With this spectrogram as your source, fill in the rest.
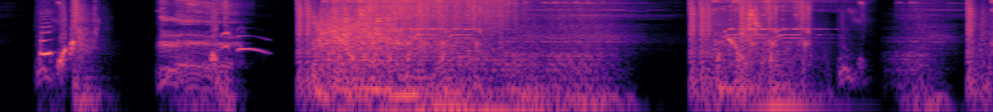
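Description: Cartoon explosions burst with loud booms.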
